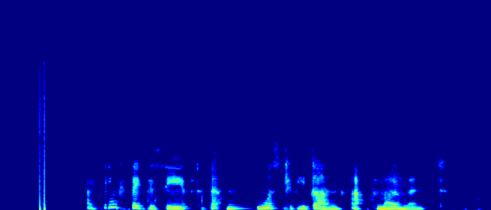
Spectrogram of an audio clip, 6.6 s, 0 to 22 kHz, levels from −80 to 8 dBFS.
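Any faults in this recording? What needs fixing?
At 2.35–2.44, 2.83–2.92 and 2.95–3.04 s, brief continued sounds fade then jump ahead, skipping about 60 ms each: bursts of packet loss concealed by extrapolation.

From 3.07 to 3.46 s a fading continuation of the last sound gives way to silence before the speech resumes further on, likely a long network dropout losing about 360 ms.

Fixing both calls for a larger adaptive jitter buffer with forward error correction or retransmission on a more stable network link.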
